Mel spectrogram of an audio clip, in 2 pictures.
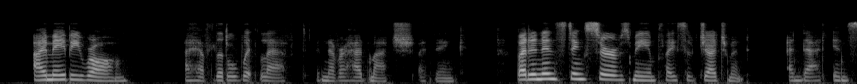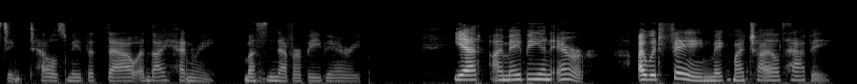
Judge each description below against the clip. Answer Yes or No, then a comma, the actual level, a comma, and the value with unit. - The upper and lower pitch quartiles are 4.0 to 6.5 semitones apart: Yes, average, 4.3 semitones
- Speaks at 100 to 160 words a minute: No, average, 180 wpm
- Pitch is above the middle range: No, medium, 180 Hz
